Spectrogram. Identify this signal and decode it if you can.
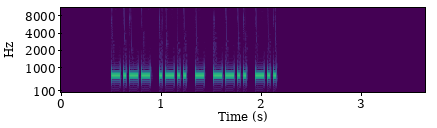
Morse code, heard as a keyed tone, about 42 wpm, 690 Hz. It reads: YLTZD
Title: Code Groups - 5 Letter:Numbers - 40wpm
